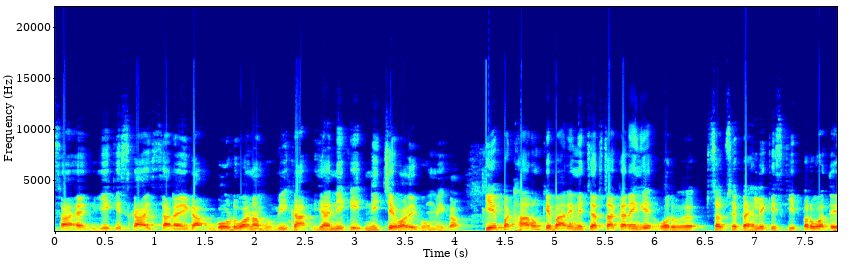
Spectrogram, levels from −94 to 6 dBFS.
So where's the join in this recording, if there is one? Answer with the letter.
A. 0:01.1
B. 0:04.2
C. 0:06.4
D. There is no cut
B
